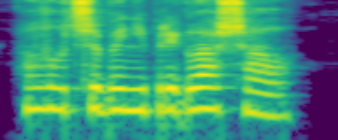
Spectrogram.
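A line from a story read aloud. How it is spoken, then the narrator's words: Muttering. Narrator (Russian): пробормотала Полина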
